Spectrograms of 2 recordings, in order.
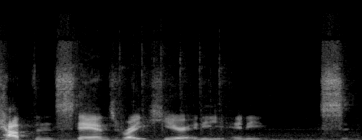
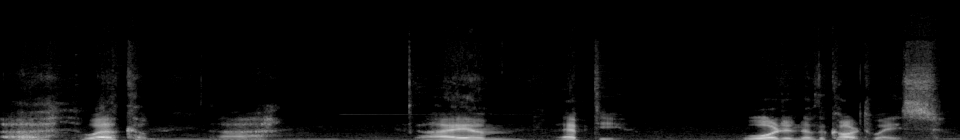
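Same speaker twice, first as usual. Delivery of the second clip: measured captain voice, slightly lowered; retired pirate captain; 3 semitones lower than usual. Acted.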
